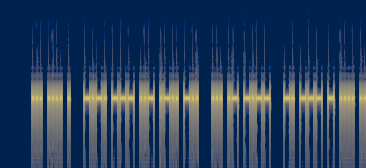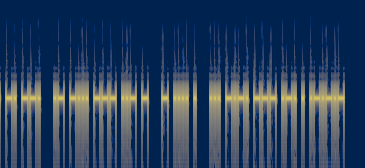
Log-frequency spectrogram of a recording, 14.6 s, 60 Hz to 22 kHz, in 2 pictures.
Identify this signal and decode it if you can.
Morse code, heard as a keyed tone, about 30 wpm, 700 Hz. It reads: SHE COULD SAY NOTHING ABOUT THE SCORE.
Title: Sentences from Top 1600 Words 30wpm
